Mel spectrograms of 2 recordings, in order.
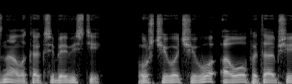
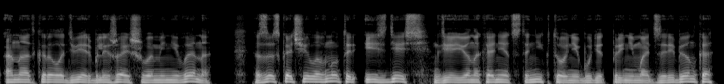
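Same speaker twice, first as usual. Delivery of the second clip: ordinary delivery, nothing marked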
